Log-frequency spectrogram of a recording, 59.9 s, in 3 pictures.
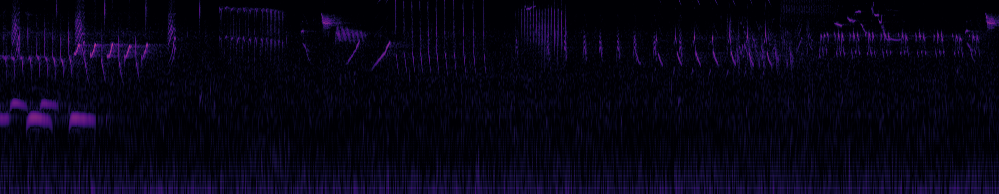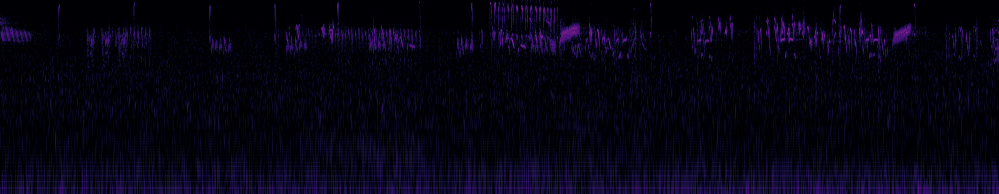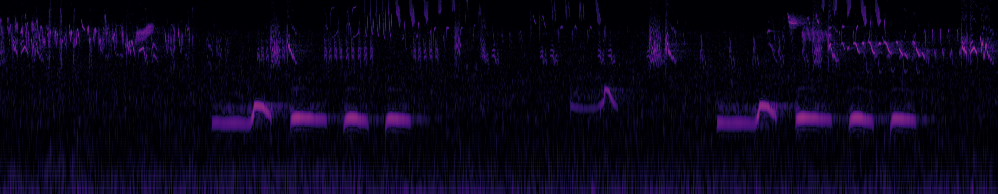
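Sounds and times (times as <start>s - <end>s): songbirds chirping and trilling: 0.0s - 23.1s, 33.8s - 59.9s.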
